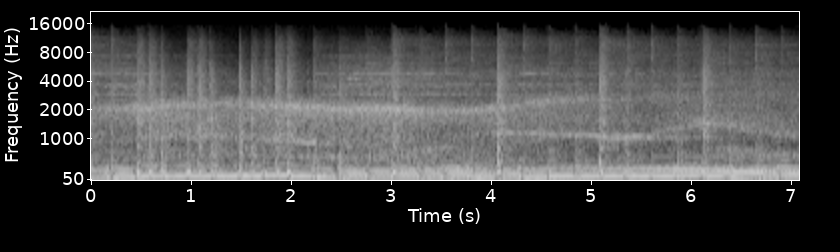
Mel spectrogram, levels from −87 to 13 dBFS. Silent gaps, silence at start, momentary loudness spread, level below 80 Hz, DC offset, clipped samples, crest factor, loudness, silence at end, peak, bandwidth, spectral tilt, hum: none; 0 s; 2 LU; -26 dBFS; under 0.1%; under 0.1%; 14 dB; -14 LUFS; 0 s; 0 dBFS; 12.5 kHz; -6 dB/octave; none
